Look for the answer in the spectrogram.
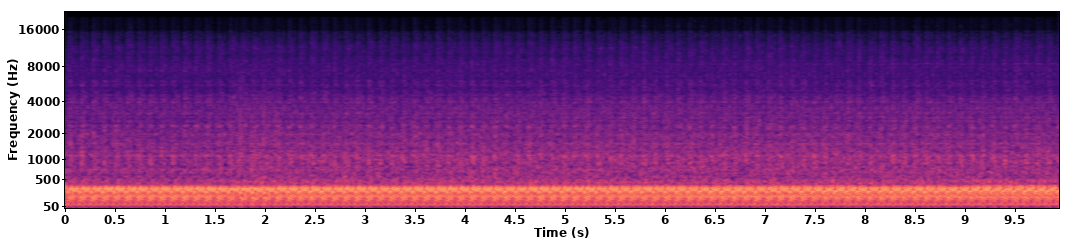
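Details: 1995 Acura Integra LS, turbo B18 semi-built motor with forged pistons and rods, aftermarket cams, eBay turbo, new head gasket: first start-up rough idle with uneven stumbling beat and missing pulses, one cylinder seemingly not firing; suspected misfire.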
